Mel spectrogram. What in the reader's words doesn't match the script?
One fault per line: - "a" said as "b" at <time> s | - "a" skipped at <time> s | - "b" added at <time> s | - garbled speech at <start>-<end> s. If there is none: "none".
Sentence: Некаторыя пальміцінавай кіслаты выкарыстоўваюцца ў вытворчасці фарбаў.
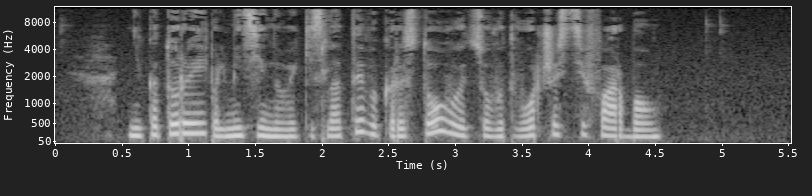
none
